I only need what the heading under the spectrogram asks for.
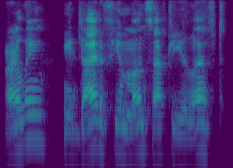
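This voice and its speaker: Man reading a laid-back young guy for a story game, mid-pitched, casual and unforced. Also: lively intonation, a little fast, a little mellow, close to an everyday voice. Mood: easygoing. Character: friendly young man Leo, easygoing host. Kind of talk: reading visual novel lines aloud on stream.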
